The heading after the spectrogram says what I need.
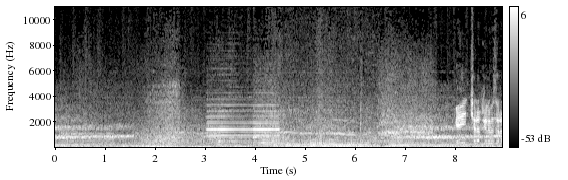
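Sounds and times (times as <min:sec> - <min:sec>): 
speeding car engine roaring in third gear: 0:00.0 - 0:08.9
tires screeching in skids: 0:00.0 - 0:08.9
car horn toot: 0:03.0 - 0:04.8
speech: 0:08.3 - 0:08.9.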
